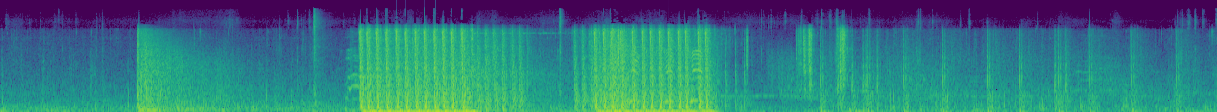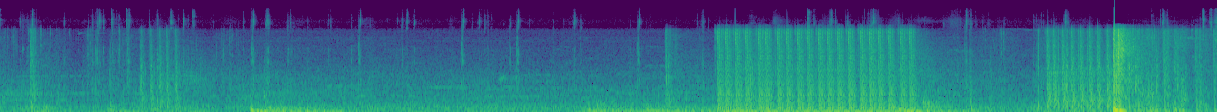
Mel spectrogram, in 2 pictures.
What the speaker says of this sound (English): still getting shot, dude, outside our spawn, man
